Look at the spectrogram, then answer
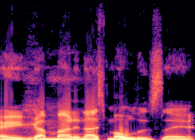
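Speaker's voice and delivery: loud, slow, deliberate voice with careful pacing. Imagining an actor voicing the Tooth Fairy: Ving Rhames impression. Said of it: "That's my Ving Rhames impression".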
